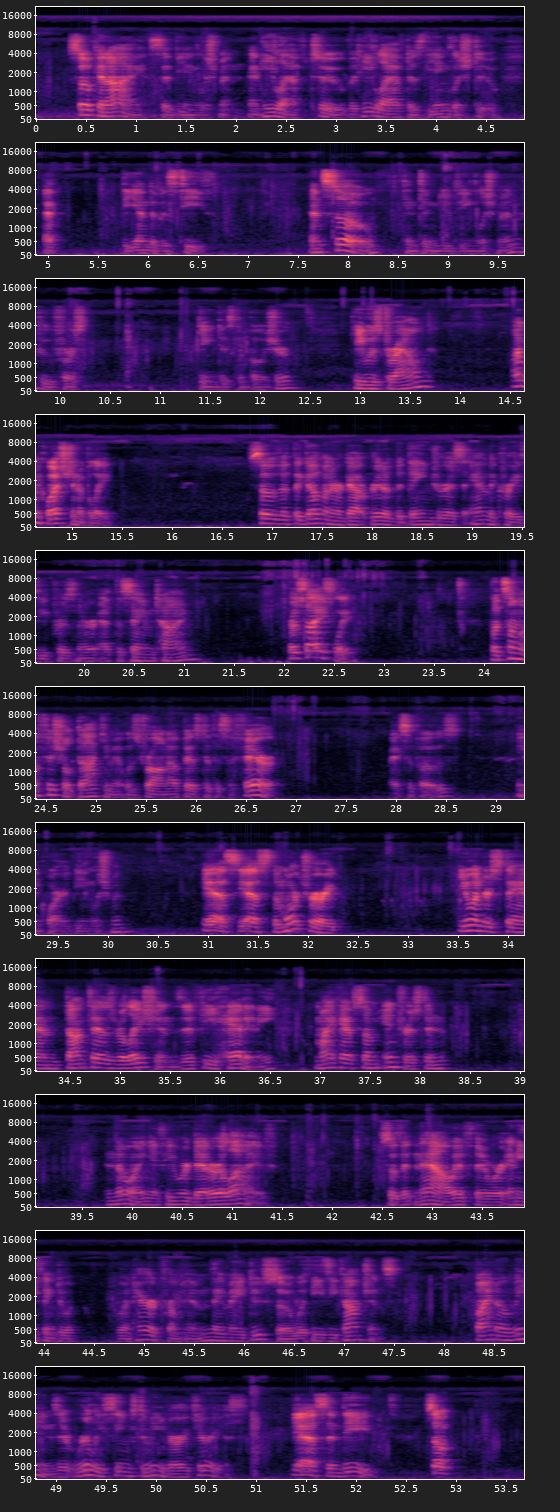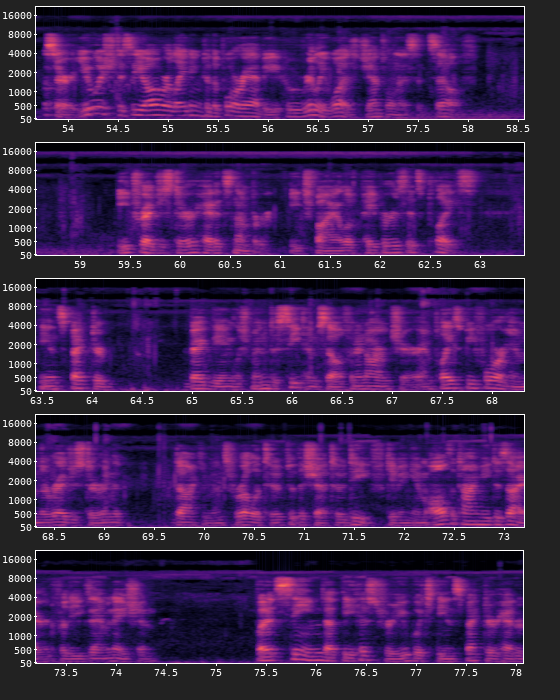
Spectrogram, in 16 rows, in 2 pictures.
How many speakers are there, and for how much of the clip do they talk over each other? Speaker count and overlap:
1, no overlap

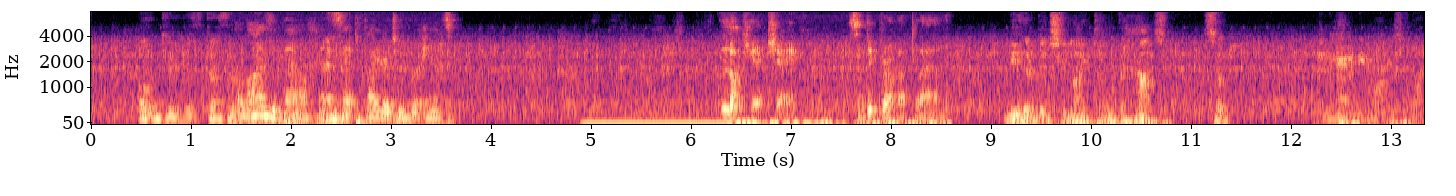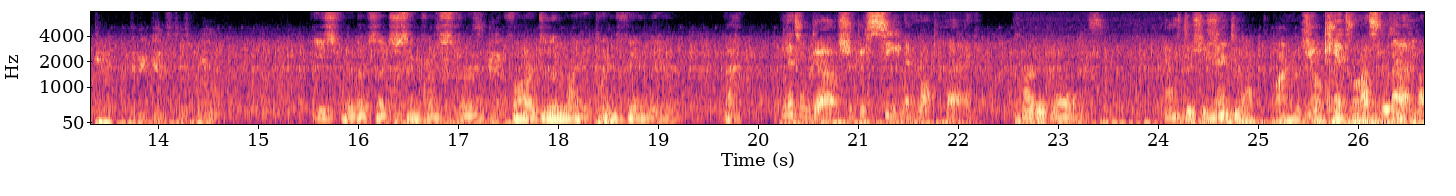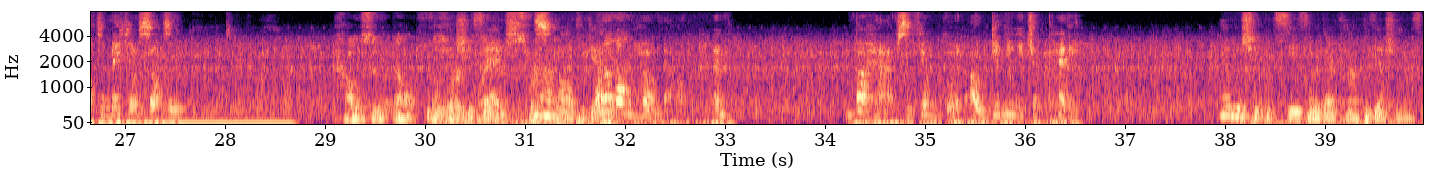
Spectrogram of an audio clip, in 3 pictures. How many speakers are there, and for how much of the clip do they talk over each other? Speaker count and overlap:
6, about 22%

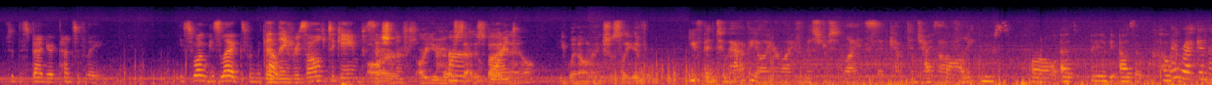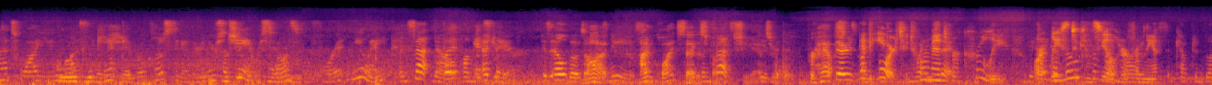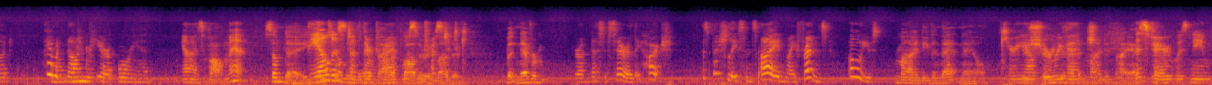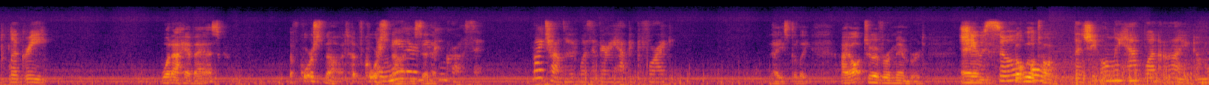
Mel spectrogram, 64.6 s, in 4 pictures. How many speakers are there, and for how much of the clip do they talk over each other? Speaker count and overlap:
5, about 36%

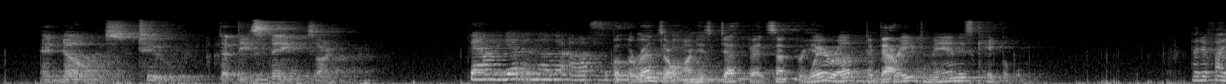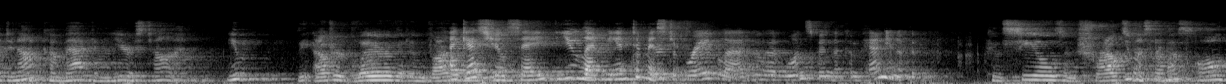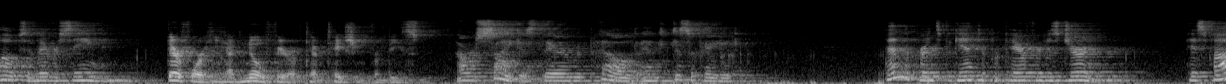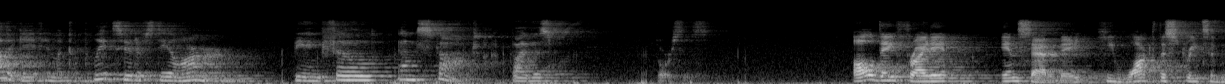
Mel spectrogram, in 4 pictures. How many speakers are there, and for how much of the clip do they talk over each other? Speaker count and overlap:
8, about 9%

